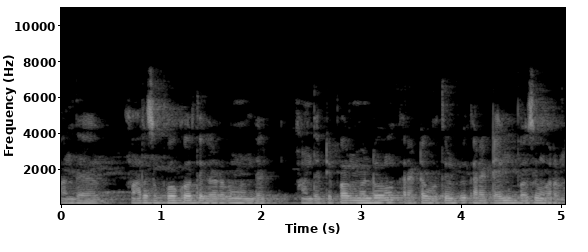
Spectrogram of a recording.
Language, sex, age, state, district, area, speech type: Tamil, male, 45-60, Tamil Nadu, Cuddalore, rural, spontaneous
